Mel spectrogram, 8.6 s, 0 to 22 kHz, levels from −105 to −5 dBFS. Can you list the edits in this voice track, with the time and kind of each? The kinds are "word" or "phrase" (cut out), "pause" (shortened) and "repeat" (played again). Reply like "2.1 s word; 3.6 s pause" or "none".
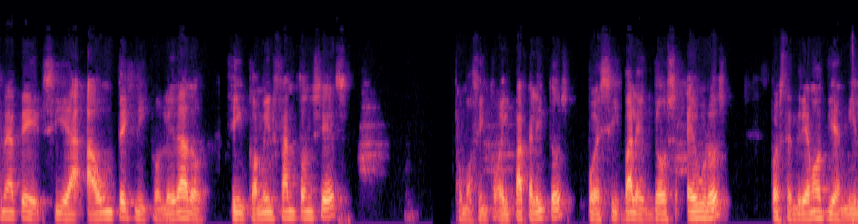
2.2 s pause; 4.6 s word; 5.8 s pause; 6.2 s phrase

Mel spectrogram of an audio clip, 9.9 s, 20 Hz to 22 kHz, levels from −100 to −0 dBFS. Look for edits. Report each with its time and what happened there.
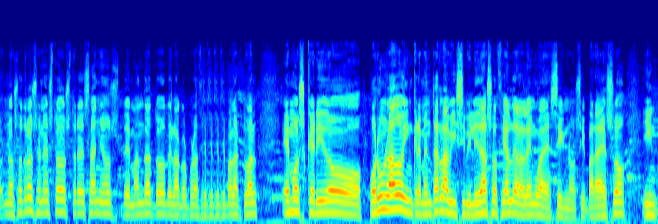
5.5 s pause

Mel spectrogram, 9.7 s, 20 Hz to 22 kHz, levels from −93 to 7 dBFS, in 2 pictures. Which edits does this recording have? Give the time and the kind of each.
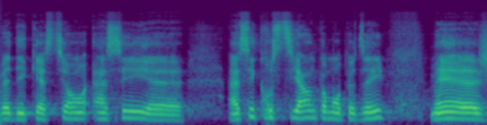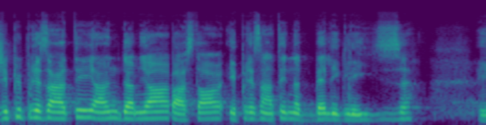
6.5 s phrase

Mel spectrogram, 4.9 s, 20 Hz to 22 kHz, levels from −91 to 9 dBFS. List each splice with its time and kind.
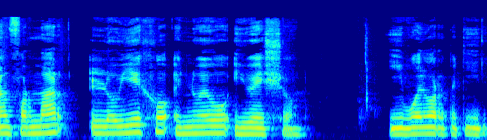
none

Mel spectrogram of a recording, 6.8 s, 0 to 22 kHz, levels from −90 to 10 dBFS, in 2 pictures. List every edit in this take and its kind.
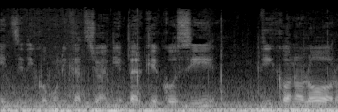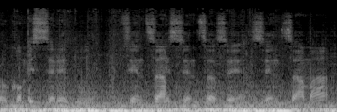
1.2 s word; 3.7 s word; 5.0 s phrase

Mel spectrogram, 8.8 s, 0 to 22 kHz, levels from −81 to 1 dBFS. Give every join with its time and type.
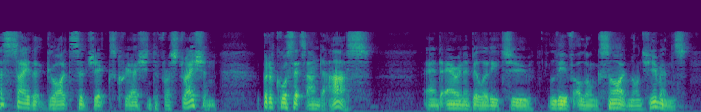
6.7 s pause

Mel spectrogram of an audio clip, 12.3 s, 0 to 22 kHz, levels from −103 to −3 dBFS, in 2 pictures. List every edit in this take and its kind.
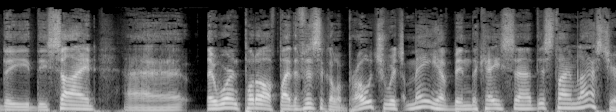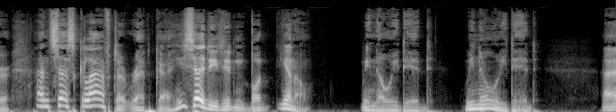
2.1 s phrase; 4.0 s word

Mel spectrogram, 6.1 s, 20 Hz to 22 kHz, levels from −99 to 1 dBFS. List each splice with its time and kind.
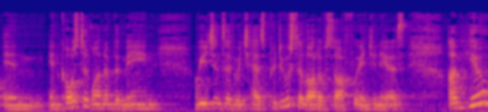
1.1 s phrase; 2.4 s word; 2.9 s word

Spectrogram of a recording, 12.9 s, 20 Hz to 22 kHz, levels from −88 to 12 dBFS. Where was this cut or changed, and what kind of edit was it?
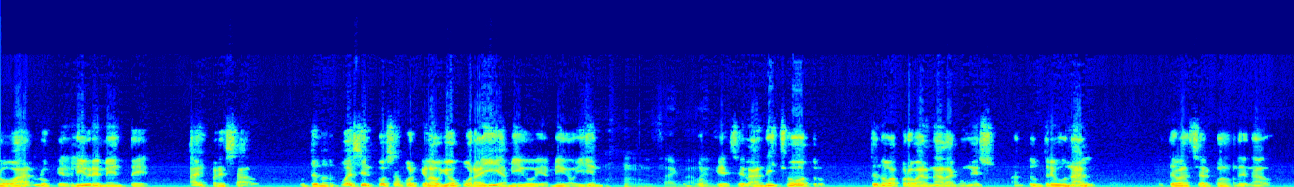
none

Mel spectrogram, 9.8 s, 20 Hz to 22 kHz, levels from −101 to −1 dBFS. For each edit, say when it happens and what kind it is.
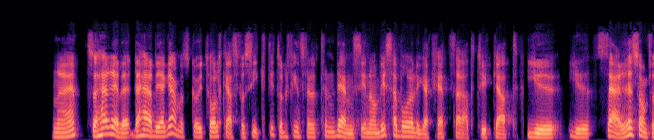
7.8 s pause

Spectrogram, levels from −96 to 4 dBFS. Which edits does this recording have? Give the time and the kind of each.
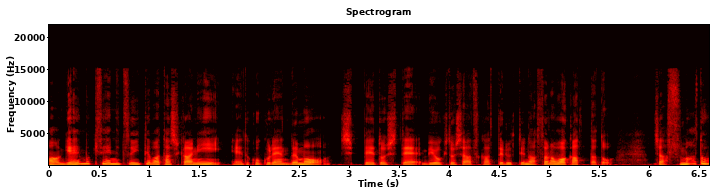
2.4 s word

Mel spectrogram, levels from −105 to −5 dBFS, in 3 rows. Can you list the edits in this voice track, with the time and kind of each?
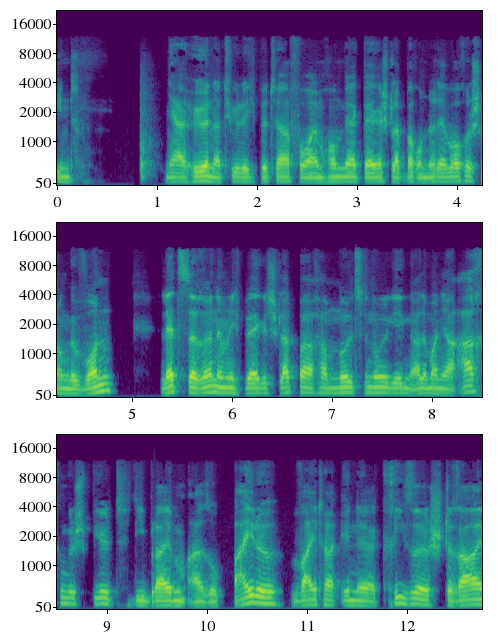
5.0 s pause

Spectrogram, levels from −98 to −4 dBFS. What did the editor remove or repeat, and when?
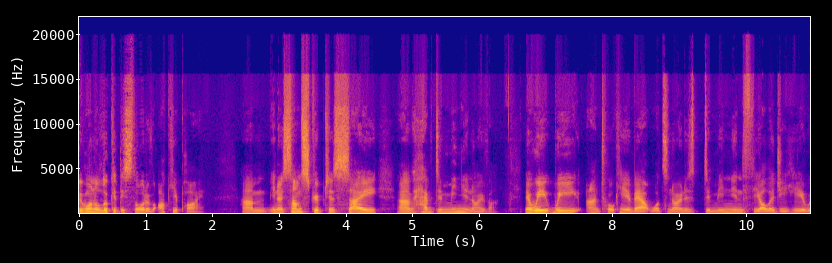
none

